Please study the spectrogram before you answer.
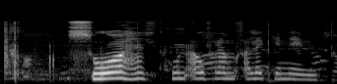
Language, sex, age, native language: Icelandic, male, 11, Icelandic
